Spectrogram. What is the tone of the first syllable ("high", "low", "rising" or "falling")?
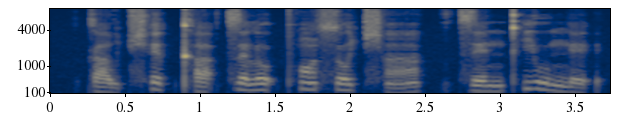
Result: low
